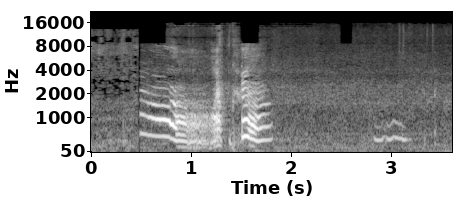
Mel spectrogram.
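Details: Dachshund giving two loud, wavering, high whining cries, each under half a second, followed by a soft short whimper; quiet room background.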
